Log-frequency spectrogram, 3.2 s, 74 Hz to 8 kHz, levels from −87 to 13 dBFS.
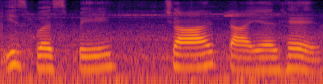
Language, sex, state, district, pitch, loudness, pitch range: Hindi, female, Gujarat, Gandhinagar, 180 Hz, -17 LUFS, 165-190 Hz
